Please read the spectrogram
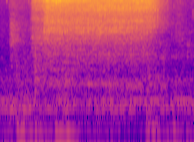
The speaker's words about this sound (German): Das war der Wasserhahn.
